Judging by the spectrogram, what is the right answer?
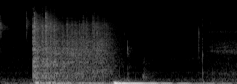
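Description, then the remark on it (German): Dice clatter across a hard desk in a short rattling roll, then land with a dull thump, followed by a couple of faint clicks, with no talking. “Ich mach mal einen ersten Wurf, ne?”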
